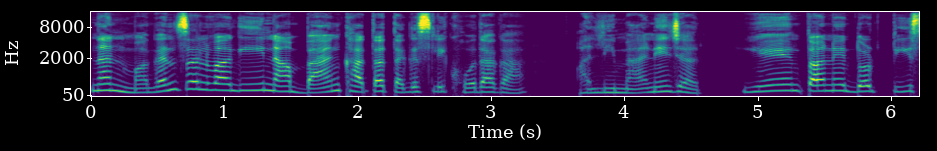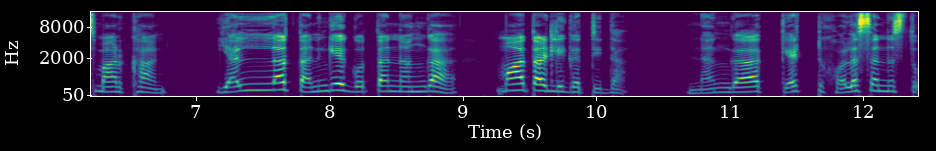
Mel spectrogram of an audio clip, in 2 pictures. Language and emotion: Kannada, disgusted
